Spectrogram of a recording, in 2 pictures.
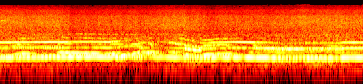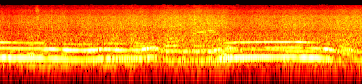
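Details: Several gray wolves at Erlebniszoo Hannover, Germany, howl together in long, smooth, overlapping tones that slowly rise and fall.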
